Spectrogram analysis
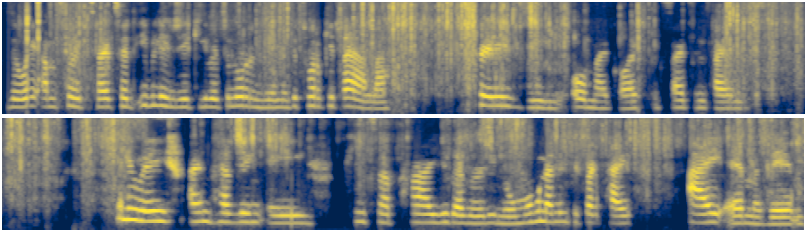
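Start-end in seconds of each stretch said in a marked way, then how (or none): none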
